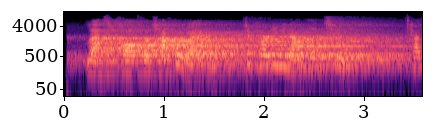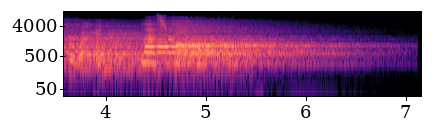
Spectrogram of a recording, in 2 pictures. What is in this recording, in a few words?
announcer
